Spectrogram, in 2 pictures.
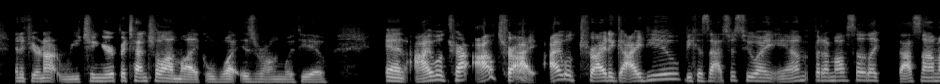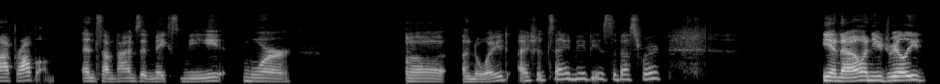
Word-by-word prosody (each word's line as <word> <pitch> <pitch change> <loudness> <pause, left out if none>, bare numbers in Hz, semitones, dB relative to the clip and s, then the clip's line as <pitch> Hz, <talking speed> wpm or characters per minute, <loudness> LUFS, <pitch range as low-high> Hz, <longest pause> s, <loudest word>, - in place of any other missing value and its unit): and 150 - -4
if 155 - -11
you're 145 -1 0
not 155 -5 +2
reaching 130 +6 -5
your 160 +1 +4
potential, 170 -1 +1
I'm 140 -3 +4
like, 115 -2 +1
what 125 0 -2
is 125 -1 -6
wrong 120 -1 -9
with 120 0 -12
you? 115 -1 -4 0.6
And 160 -4 +3
I - - +6
will 215 -1 -1
try 200 +2 +4
I'll - - +5
try. - - +4
I - - +6
will 220 -4 -3
try 165 -2 +3
to 180 - +1
guide 165 +4 +3
you 240 +4 -4
because 170 0 -6
that's - - -2
just 190 -1 -9
who 175 -2 -3
I 160 -1 -1
am, 150 +7 -5
but 185 - -3
I'm 180 0 -4
also 185 +1 -2
like, 180 -2 -4 0.2
that's - - +1
not 165 0 +1
my 165 0 +2
problem. 175 +4 -1 0.3
And 150 0 -3
sometimes 145 +2 -4
it 145 -3 -3
makes 140 0 -7
me 145 +4 -4 0.2
more 150 -4 -2 1.1
uh, 140 -2 -3 0.2
annoyed, 130 +8 -4
I 180 - -3
should 195 +2 -9
say 255 +1 -3
maybe 255 +2 -6
is 255 -5 -9
the 230 - -9
best 230 +1 -7
word. 260 +2 -4 1.6
You 180 -2 +8
know, 165 +3 +8
and 190 -1 +3
you'd 190 -2 +1
really 190 0 +5
165 Hz, 195 wpm, -23 LUFS, 140-185 Hz, 1.6 s, You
